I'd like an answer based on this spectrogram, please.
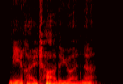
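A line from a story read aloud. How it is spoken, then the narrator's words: Cool, indifferent. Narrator (Chinese): 楚留香淡淡地说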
